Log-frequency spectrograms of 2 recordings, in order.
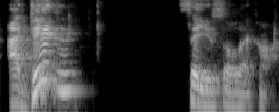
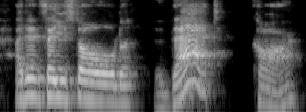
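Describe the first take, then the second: First: The word "didn't" carries the stress. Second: The word "that" carries the stress.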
